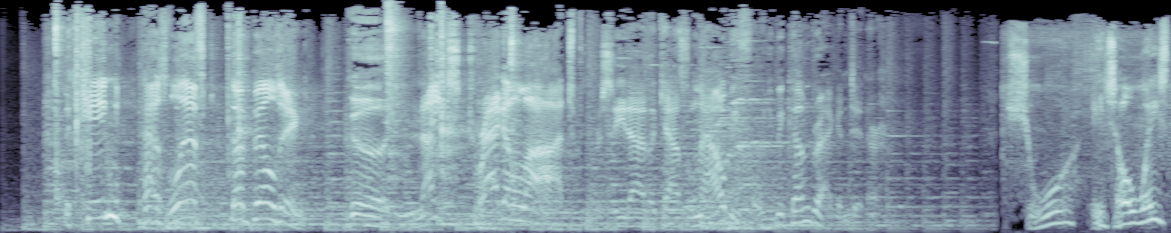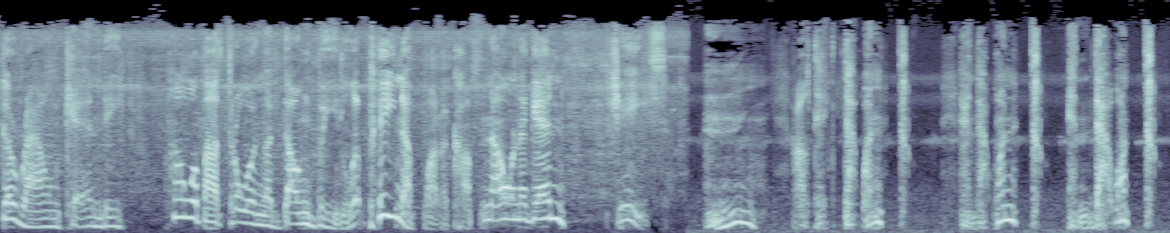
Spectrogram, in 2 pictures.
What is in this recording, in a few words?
male swedish multiple accents animation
